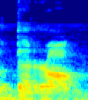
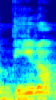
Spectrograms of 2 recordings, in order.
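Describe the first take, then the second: First: The word 'the' has a short 'thuh' vowel. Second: The word 'the' has a long 'thee' vowel. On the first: The speaker calls it right. "उसको द rock बोलते हैं" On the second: The speaker calls it wrong. "उसको दी rock नहीं बोलते"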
